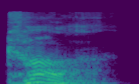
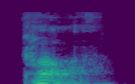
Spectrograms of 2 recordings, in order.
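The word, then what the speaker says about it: כלה: The bride is called kala, K-A-L-L-A-H, kala. Even though it's similar, challah, kala. One spits, the other one doesn't.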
